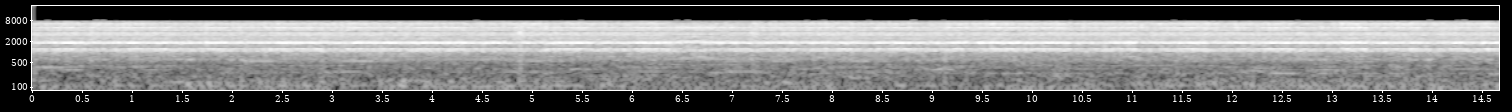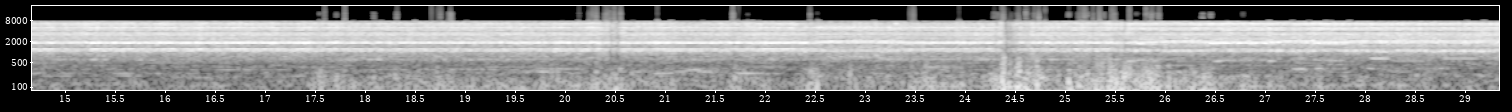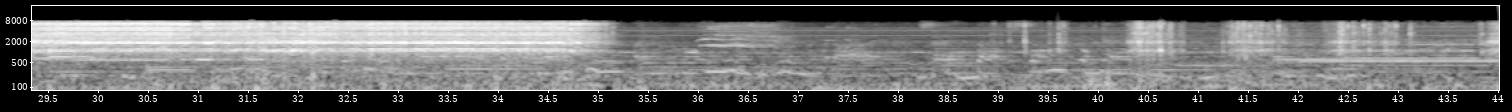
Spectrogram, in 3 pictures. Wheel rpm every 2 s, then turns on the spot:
160, 160, 160, 160, 160, 160, 160, 160, 160, 160, 160, 160, 160, 160, 160, 160, 160, 60, 0, 0, 20, 20.
34-36 40-42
